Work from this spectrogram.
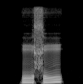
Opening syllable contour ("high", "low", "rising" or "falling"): low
